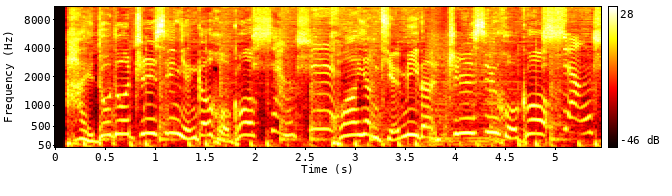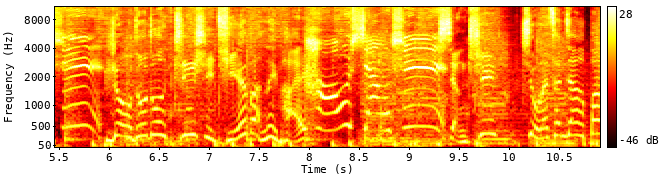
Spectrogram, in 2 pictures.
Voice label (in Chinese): 男国 夫妻男女广告样音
